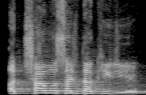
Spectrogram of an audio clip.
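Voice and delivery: اچھا lifted high and loud; emphatic recitation. Shown as a demonstration. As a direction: declaim اچھا وہ سجدہ کیجئے. Verse repeated with emphasis.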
